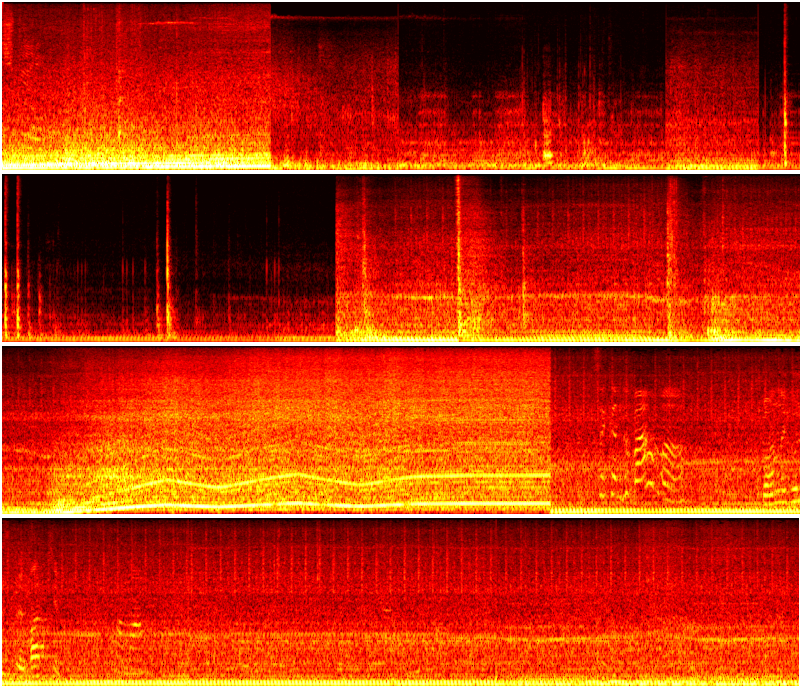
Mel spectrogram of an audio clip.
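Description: Old carburetted Tofaş car engine. It is first heard loud from inside the cabin while driving. Later it is revved with the bonnet up: the pitch climbs, rises and falls a few times, then holds high. It then settles into a steady idle while the carburettor is being adjusted to cure stalling.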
